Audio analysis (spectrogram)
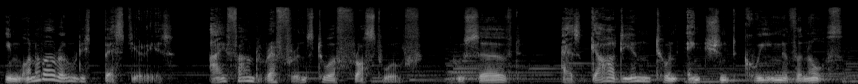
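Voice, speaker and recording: An actor with an English accent playing a learned, courtly scholar in a fantasy game, formal and eloquent. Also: male voice, on the low side, sing-song, a little slow, creaky, over music, heavily acted. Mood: scholarly, intrigued. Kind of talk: video game drama acting.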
